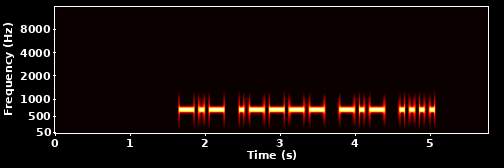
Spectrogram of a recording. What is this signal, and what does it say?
Morse code, heard as a keyed tone, about 18 wpm, 700 Hz. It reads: K1KH
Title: Speed Racing - USA 1x2 Call Signs 15wpm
